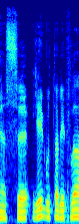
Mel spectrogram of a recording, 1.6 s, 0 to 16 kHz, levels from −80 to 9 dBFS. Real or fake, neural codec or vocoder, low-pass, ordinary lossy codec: fake; codec, 44.1 kHz, 3.4 kbps, Pupu-Codec; 14.4 kHz; MP3, 64 kbps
